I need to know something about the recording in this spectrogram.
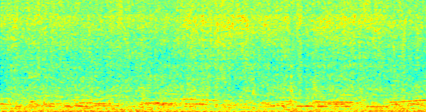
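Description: Vegetables and soaked soybean 'vegetarian meat' with sauce sizzling in a hot wok over a burner: a steady hiss with a low hum underneath.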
